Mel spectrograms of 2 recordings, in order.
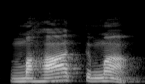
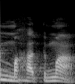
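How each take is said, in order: First: महात्मा said very slowly, stretching the long आ in the middle; long middle vowel. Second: Said in the usual way. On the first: Shown as a demonstration. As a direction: draw out the आ of महात्मा for the class. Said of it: "शब्द के मध्य में हम लोग दीर्घता का उच्चारण करेंगे". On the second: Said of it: "शब्द के मध्य में हम लोग दीर्घता".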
